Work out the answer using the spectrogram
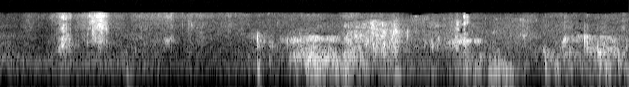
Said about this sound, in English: Oh, and Wolfie's managed to chase the dog off. The dog's doing a wee. And now coming back, the Labrador's just weed against the bush.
